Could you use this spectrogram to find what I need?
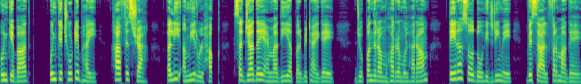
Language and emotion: Urdu, neutral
